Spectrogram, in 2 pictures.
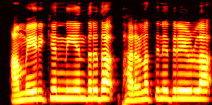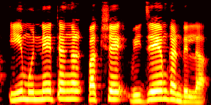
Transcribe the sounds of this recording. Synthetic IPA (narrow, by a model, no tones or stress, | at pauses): ɐme̞ːɾikʲːɐnnijɐnd̪riðɐbʱɐɾɐɳɐt̪ːine̞ðiɾe̞juɭːɐiːmunːe̞ːtːɐŋːɐɭpɐkʂe̞ʋid͡ʑɐjɐmkɐɳɖilːɐ̰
